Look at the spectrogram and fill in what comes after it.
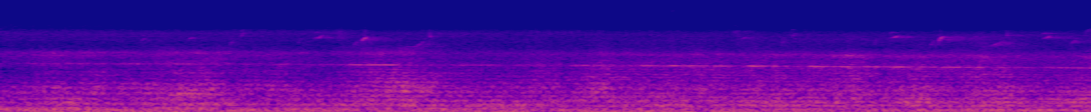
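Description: Distant passenger train running along the line: a steady low rumble with a thin high whine that slowly drops in pitch.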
